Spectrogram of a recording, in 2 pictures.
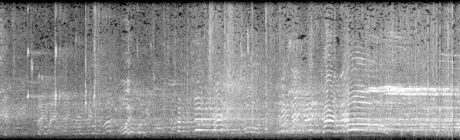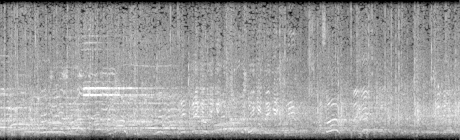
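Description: Young players shout and call out across a large echoing hall.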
